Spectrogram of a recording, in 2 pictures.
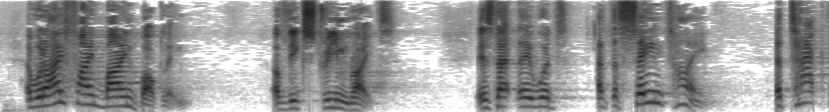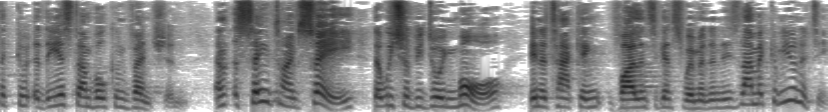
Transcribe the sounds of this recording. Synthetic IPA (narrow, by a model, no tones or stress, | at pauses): ə̃nwʌɾaɪfãɪ̃nmãɪ̃nbɑ̰ɡlɪ̰̃ŋ | ʔʌ̰vðiɨkstɹ̥ĩmɹaɪɾ | ʔɨzðɨt̪̚ðeɪwəɾ | ɨt̪̚ðəsẽɪ̃mtʰãɪ̃m | ɨtʰæk̚ðɨðiɪstæ̃nbulˠkʰə̃ɱvɛ̃nʃɨ̰̃n | ɨ̃nət̪̚ðəsẽɪ̃mtʰãɪ̃mseɪðɨt̚wiʃɨd̚bidʉɪ̃ŋmɔɹ | ɨ̃nɨtʰækɪ̃ŋvaɪlˠɨ̃nsɨɡɛ̃nst̚wɪ̃mɨ̃nɨ̃nɨzlæmɨkʰːɨmjʉnɨɾḭ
